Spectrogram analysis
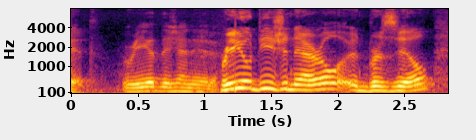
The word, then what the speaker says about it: Rio de Janeiro: generator really yeah how do you say it rio de janeiro Rio de Janeiro in Brazil and there is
